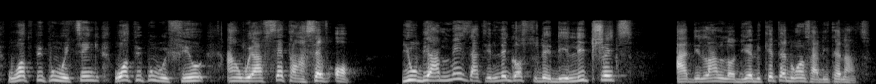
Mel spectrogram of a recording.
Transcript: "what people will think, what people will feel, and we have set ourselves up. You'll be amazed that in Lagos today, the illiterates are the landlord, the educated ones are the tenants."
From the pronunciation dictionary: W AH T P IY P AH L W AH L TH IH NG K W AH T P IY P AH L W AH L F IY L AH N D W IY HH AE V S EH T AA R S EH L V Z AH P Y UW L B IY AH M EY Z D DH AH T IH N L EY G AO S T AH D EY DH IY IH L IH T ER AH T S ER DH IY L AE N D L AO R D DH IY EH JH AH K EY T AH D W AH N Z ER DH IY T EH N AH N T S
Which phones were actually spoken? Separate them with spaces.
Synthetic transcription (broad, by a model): W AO T P IY P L W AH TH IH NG K W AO T P IY P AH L W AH F IY L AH N W IY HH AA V S EH T AA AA S EH L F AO P Y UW W B IY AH M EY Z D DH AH T IH N L EY G AO S T AH D EY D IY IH L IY T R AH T S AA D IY L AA N D L AO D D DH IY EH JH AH K EY T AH D W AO N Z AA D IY T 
